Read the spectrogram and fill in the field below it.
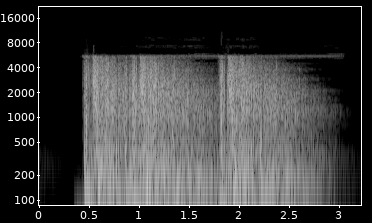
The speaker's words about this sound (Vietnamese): Một tiếng vang thật lớn, không trung bộc phát ra một tiếng oanh minh kịch liệt, một đoàn tia sáng chói mắt từ đó nổ bể ra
